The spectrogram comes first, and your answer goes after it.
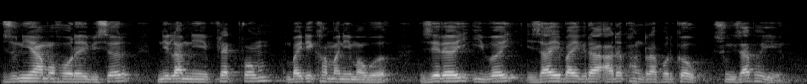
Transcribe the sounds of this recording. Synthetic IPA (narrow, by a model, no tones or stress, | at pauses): zunijamɔɦɔɾɯjbisɯɾ | nilamnipʰlet̚pʰɾɔmbajdikʰamanimawɯ | zeɾɯjibɯjzajbajɡɾaʔaɾɯpʰaŋɾapʰɯɾkɯwsuŋzapʰɯjɯ̰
